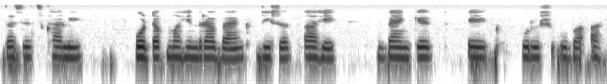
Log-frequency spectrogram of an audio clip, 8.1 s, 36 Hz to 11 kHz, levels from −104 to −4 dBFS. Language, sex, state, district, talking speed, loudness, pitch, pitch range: Marathi, female, Maharashtra, Dhule, 90 wpm, -30 LUFS, 220 Hz, 215-225 Hz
